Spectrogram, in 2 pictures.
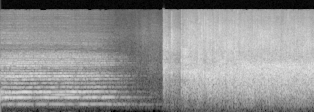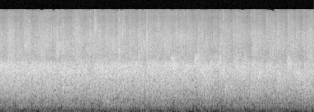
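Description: Men's a cappella singing group holds the final chord of a song, fading out about two seconds in. After a brief pause, the audience breaks into steady applause.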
